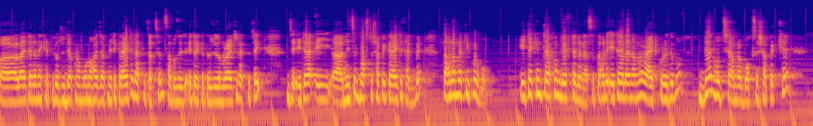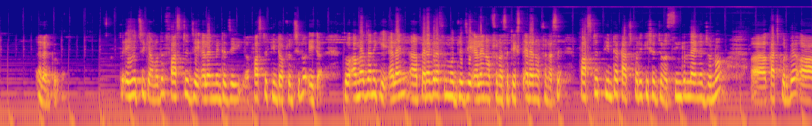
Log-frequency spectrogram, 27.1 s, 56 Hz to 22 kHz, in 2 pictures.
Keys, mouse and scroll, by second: 3.0 click, 4.0-14.4 alt+drag, 19.2 click.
